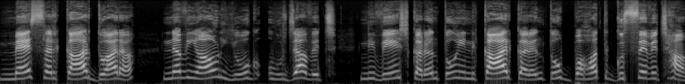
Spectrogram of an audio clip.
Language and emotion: Punjabi, angry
